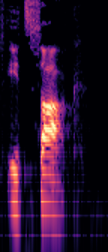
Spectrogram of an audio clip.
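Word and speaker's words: Itzak (יצחק): It's pronounced Itzak in Hebrew, almost the same word, and it means laughter, jest.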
